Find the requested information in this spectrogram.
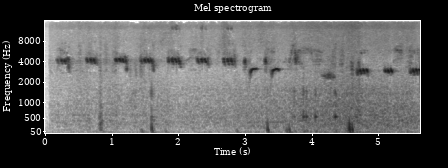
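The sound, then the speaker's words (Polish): A bluethroat, a songbird of reed beds, sings in the morning: many high, buzzy, insect-like notes repeated in a steady rhythm, the pattern shifting to a slightly lower, quicker phrase toward the end, with a few sharp clicks mixed in. “Coś się z rana pobudzało do życia i to był podróżniczek. Taki ptak dosyć ładny, który żyje w ścinowiskach.”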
